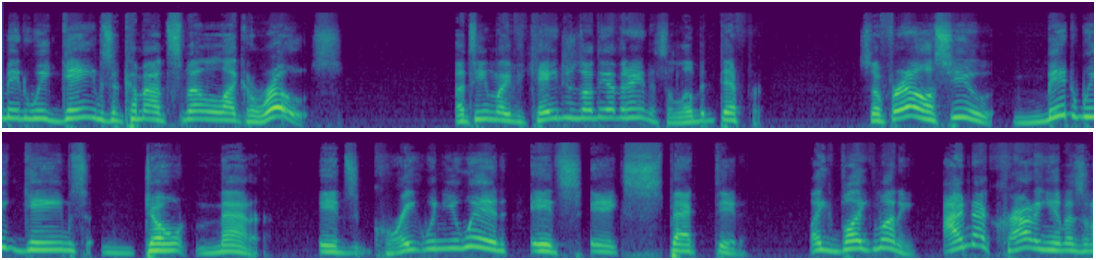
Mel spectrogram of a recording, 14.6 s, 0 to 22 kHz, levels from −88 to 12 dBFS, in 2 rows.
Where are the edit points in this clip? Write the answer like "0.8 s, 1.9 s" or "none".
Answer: 9.3 s, 10.7 s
